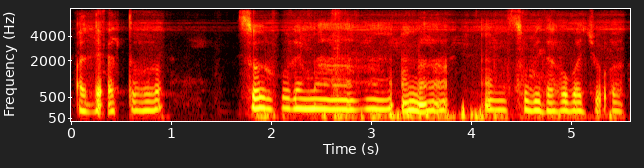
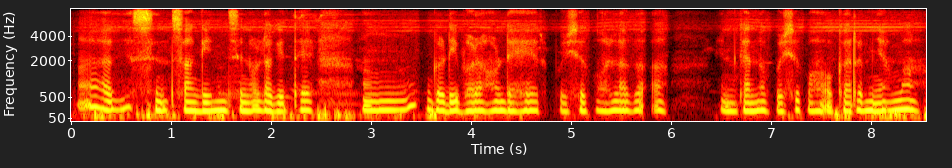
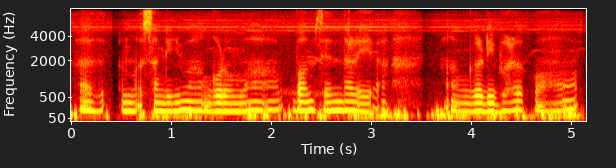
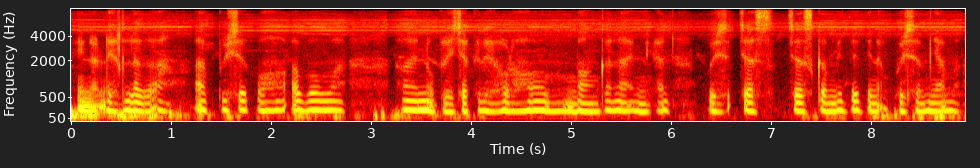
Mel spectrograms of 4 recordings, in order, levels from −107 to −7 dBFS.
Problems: background sounds at intervals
